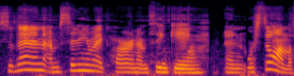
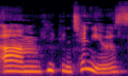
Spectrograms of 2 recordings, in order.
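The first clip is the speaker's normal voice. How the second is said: ordinary talk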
